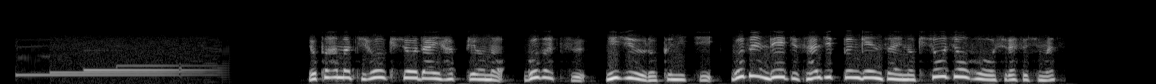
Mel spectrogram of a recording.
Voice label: hsdpa pcmu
